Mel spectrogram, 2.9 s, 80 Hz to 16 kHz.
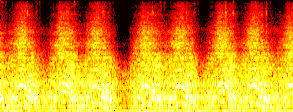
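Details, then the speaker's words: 1977 Triumph Dolomite with a battery fully charged overnight: the starter drags the engine slowly, a groan about once a second with no catch. The starter is suspected to be failing, not confirmed; household wire had been found feeding the starter. "starter is on its last legs I think is what's happening there it's not spinning the engine very quickly at all"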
